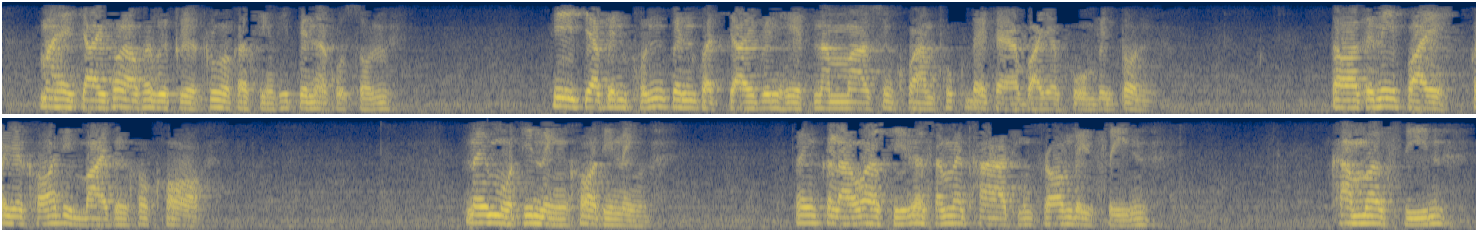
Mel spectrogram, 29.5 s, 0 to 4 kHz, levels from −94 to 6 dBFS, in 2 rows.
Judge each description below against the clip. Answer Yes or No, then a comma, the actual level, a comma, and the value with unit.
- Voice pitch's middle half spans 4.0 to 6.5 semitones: No, average, 3.4 semitones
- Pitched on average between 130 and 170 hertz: Yes, low, 135 Hz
